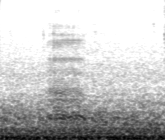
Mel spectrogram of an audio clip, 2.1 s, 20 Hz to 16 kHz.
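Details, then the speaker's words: Toyota Tacoma on aggressive off-road tires, about 35 mph on rough pavement with windows up: a steady low drone and hum, a bit louder than stock tires but not horrible; normal off-road tire road noise. "the smooth Road we were just on definitely can hear the tires on this road and it's not horrible but it is there and if you're sensitive to to that then you are going to hear it"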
